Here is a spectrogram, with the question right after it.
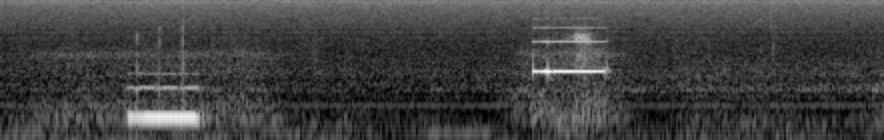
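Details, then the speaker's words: Simulated ASMR hearing-test roleplay, beeps presented to one ear only: two brief steady pure-tone beeps at different pitches against quiet room noise. "So now you will hear them in one ear only. Let me know which ear you hear them in and when you hear them in."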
